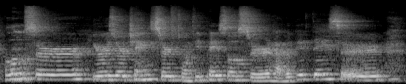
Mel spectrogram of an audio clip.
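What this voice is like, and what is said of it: Imitated Filipino English accent. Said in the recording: “Their accents are really good. It's funny.”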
